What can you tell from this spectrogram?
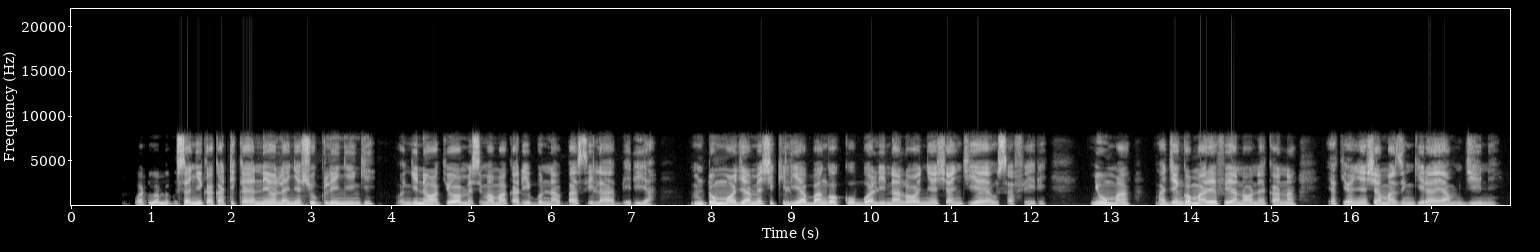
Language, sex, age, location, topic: Swahili, male, 25-35, Nairobi, government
